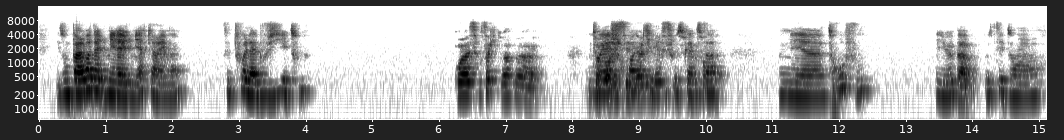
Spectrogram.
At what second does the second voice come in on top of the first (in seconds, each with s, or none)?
8.3 s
